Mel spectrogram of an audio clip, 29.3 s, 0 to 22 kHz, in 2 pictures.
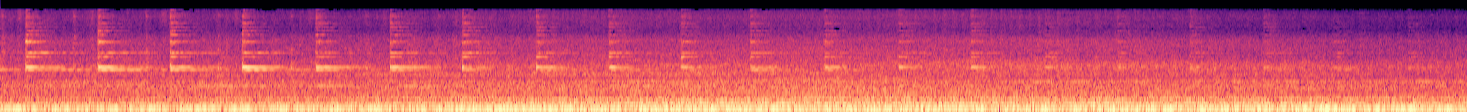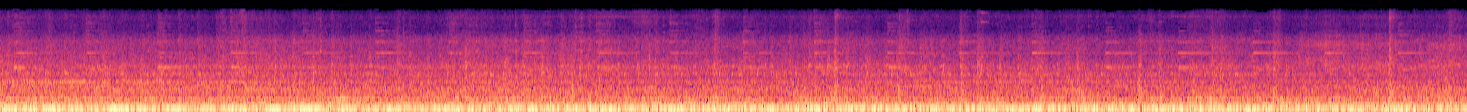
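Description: Two GE U20C diesel-electric locomotives passing slowly with a deep steady engine rumble, then loaded tank wagons rolling by. A high chirp repeats about twice a second and fades out over the first ten seconds or so.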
